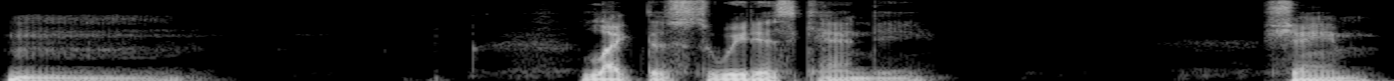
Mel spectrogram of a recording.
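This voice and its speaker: A man acts out a dominant vampire lord in an intimate ASMR roleplay. His voice is exceptionally deep and slow, recorded close and dry. He is seductive and menacing, taunting with a possessive, mock-tender air. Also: level tone, no room sound, full character voice. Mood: gloating, sinister.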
